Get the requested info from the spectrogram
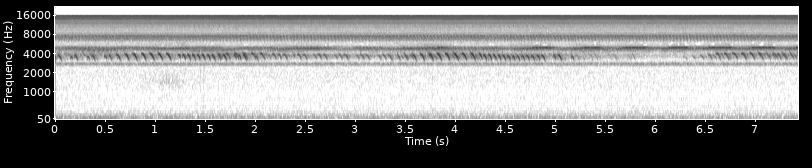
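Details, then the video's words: Grass insects in a buckwheat field at Ora-dong, Jeju, South Korea: layered steady high whines beneath a quick pulsing chirp series that strengthens around one and four seconds, a calm continuous natural chorus. "쉬고싶을때 듣는 제주 메밀밭의 풀벌레 소리 (Sound of a buckwheat field)"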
